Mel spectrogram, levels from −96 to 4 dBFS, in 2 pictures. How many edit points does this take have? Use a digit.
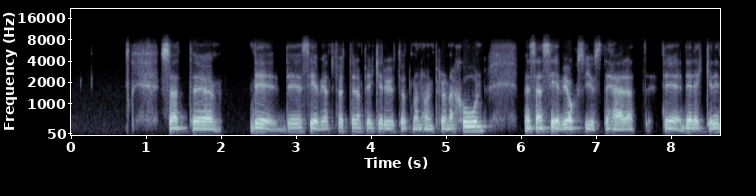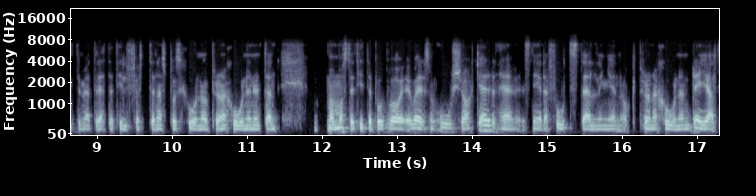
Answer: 0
